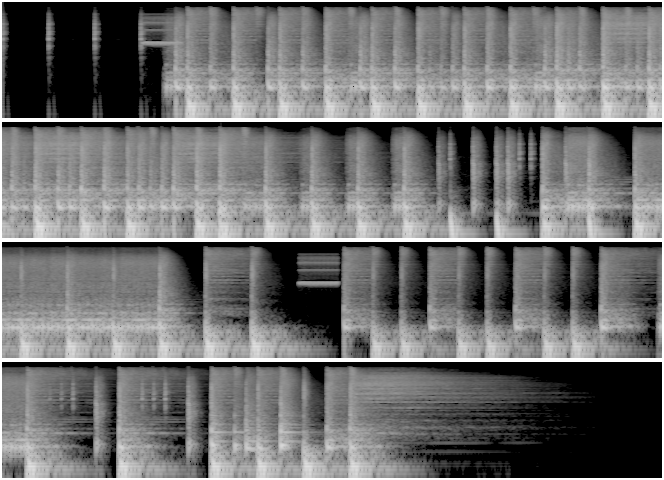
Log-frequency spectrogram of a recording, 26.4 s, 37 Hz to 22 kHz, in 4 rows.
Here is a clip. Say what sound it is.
FX comedy marching
Military-style drum music for a comedy marching routine.
Played by me on a Yamaha Motif 7 music workstation.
